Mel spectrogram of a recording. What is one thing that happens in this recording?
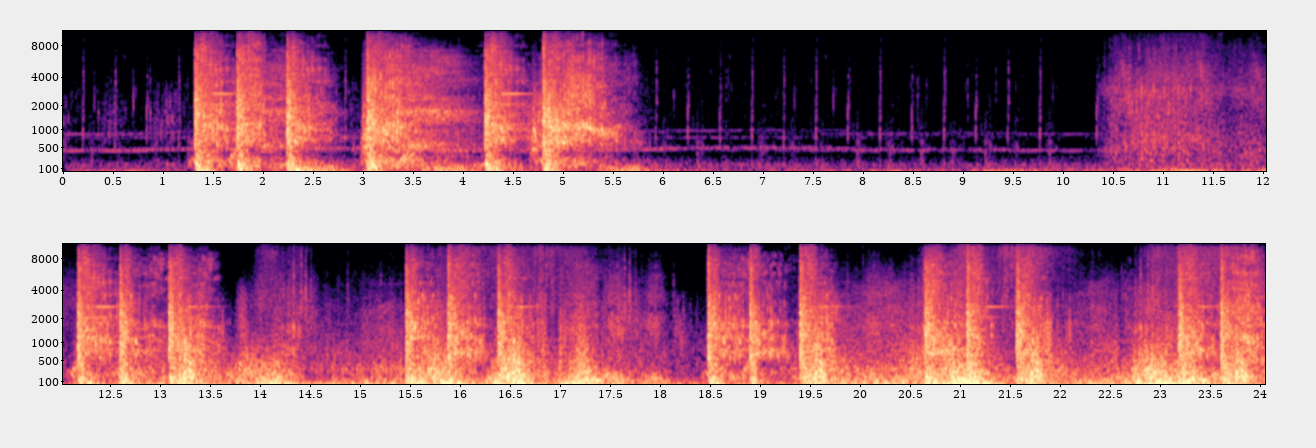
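Magic blasts and weapon strikes crash in a fierce fight.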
